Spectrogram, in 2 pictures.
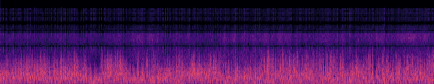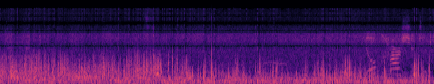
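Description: Wind buffeting the camera's microphone: a loud, steady rumbling noise.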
